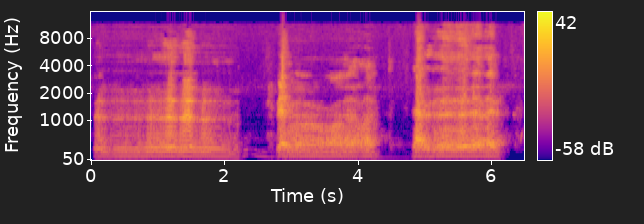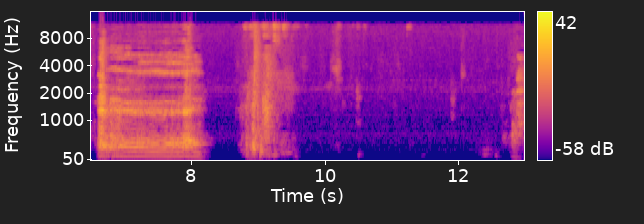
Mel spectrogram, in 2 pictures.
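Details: Frightened American Bulldog, hesitating to reclaim his bottle from a border collie, gives long rumbling growl-groans in four sustained bursts of about a second and a half each, then quieter grumbles fading out.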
